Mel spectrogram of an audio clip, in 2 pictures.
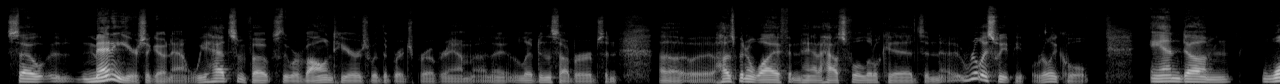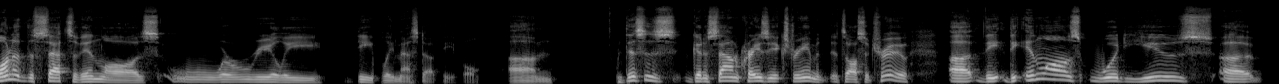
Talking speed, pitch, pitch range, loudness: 180 wpm, 115 Hz, 95-145 Hz, -26 LUFS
